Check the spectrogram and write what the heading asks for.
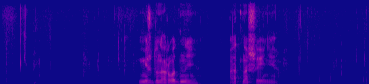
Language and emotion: Russian, neutral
